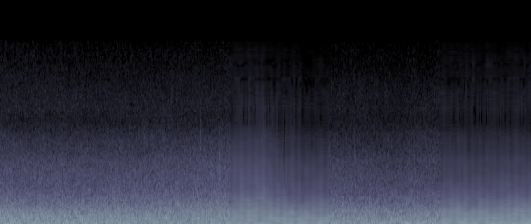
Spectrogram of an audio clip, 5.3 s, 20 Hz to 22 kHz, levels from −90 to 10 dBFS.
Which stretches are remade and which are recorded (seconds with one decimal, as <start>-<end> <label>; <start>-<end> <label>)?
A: 0.0-2.3 recorded; 2.3-3.3 remade; 3.3-4.4 recorded; 4.4-5.3 remade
